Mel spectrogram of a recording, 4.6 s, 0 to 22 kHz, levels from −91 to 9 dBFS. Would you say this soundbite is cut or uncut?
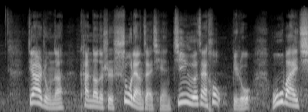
cut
